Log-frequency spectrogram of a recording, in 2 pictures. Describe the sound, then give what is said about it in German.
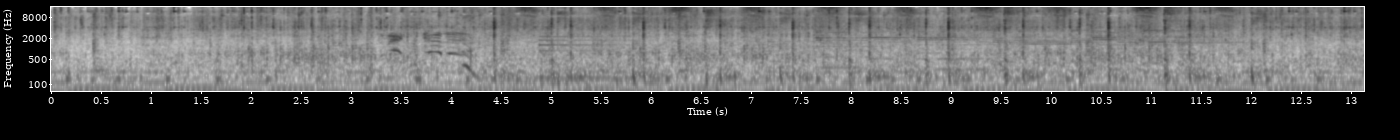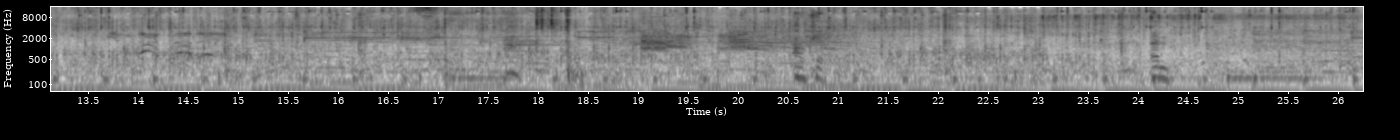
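Steady clip-clop of horse hooves pulling a cart, a brisk continuous rhythm that runs the whole time, fairly loud, with rumbling and rattling underneath and faint voices in the background. “Den Karren. Pferdchen.”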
